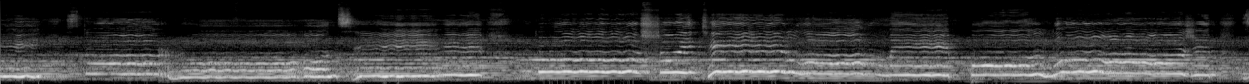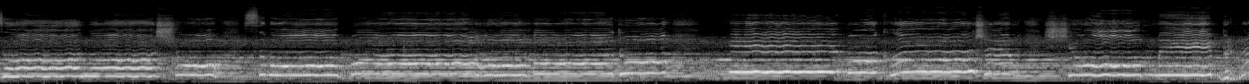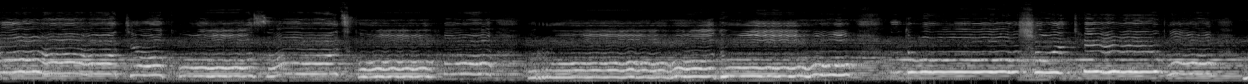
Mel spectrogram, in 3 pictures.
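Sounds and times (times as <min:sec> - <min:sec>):
soprano singing a national anthem: 0:00.0 - 0:37.4.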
